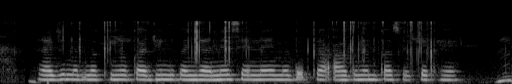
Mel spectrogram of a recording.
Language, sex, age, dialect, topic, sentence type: Hindi, female, 18-24, Kanauji Braj Bhasha, agriculture, statement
